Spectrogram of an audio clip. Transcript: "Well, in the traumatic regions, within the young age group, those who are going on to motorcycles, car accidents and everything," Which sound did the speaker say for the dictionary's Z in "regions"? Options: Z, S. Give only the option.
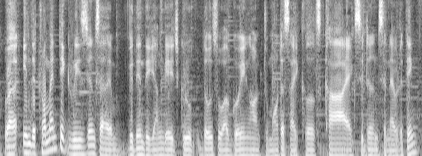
S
